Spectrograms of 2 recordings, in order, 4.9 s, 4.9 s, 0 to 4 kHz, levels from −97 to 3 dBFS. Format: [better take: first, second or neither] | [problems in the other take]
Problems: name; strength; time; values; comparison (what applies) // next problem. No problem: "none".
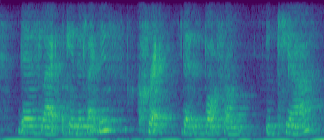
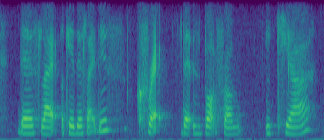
second | room echo; dies away in 0.8 s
